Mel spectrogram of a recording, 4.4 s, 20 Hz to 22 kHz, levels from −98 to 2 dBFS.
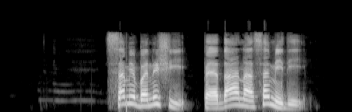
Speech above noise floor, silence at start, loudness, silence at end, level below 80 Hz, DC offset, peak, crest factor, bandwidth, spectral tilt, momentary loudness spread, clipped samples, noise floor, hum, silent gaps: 64 dB; 1.35 s; -15 LUFS; 0.65 s; -62 dBFS; under 0.1%; 0 dBFS; 18 dB; 7.8 kHz; -4 dB/octave; 12 LU; under 0.1%; -79 dBFS; none; none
